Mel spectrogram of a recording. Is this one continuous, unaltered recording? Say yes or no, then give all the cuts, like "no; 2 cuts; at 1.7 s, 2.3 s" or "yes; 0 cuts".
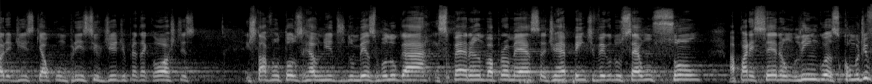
no; 2 cuts; at 2.4 s, 7.3 s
